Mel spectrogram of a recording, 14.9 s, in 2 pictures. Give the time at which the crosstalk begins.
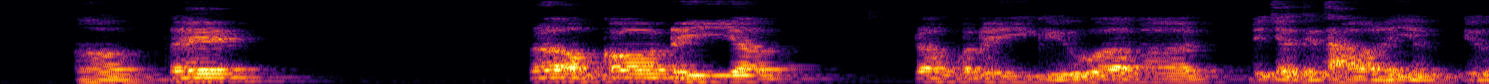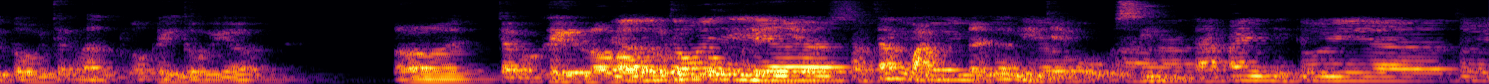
10.5 s

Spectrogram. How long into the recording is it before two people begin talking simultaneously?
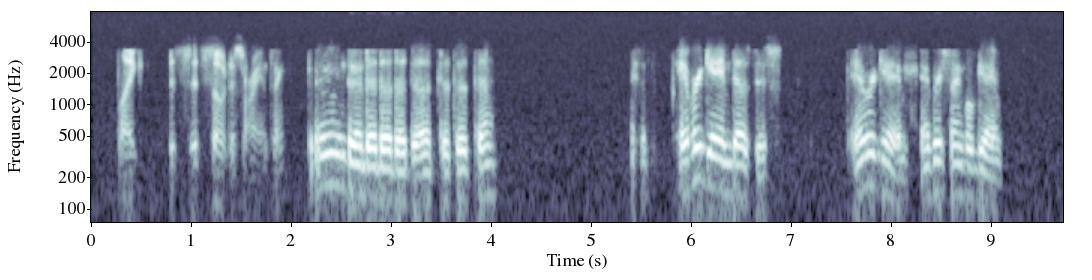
none

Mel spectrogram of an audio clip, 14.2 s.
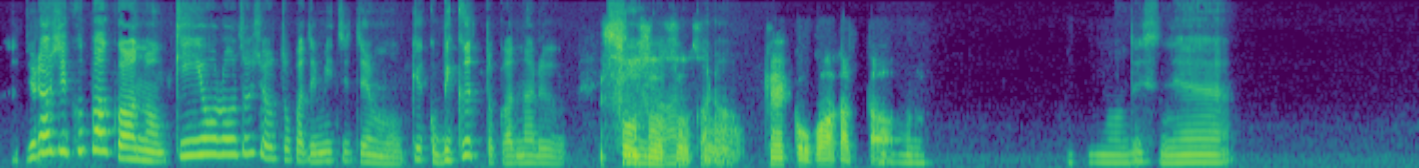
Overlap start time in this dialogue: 6.1 s

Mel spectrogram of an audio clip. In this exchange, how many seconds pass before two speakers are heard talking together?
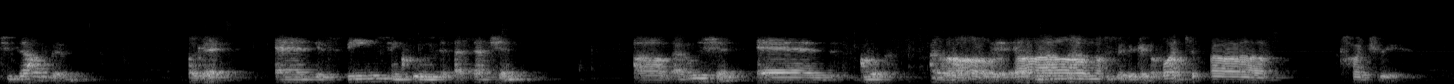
9.4 s

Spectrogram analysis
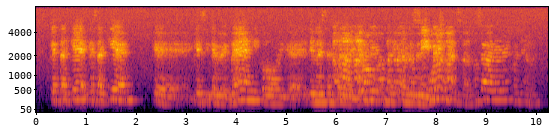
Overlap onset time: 5.9 s

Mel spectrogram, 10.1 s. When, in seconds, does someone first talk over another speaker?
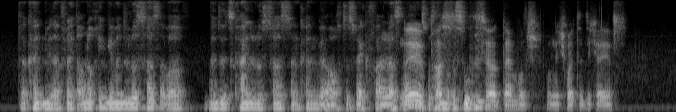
6.0 s

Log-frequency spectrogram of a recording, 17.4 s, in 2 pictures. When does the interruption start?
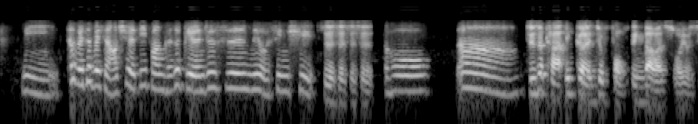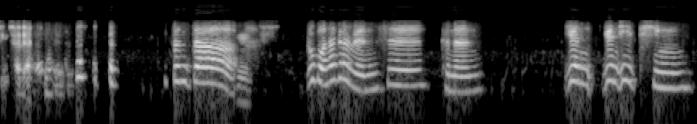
none

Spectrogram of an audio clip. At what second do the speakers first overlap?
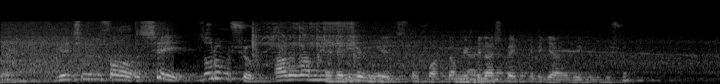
3.2 s

